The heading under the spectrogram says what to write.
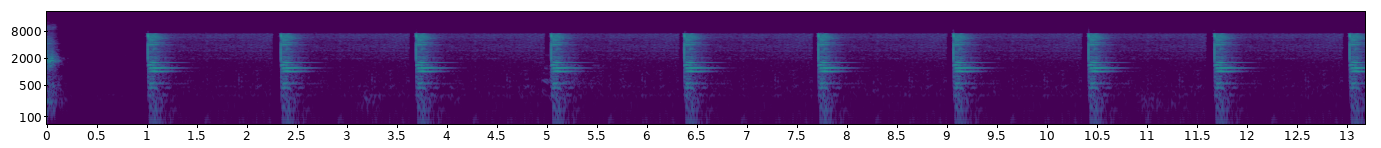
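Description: About ten loud, ringing strikes of a hammer on metal land in a steady, unhurried rhythm, each clang briefly sustaining before the next blow. No voices.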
